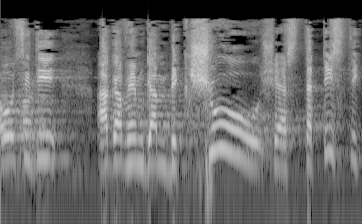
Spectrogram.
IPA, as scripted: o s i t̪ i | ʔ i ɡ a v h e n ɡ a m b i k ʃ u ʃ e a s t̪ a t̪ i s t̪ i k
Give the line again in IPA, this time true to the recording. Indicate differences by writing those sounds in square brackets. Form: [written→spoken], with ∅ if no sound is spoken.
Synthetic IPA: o s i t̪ i | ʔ [i→a] ɡ a v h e [n→m] ɡ a m b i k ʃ u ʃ e a s t̪ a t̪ i s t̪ i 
